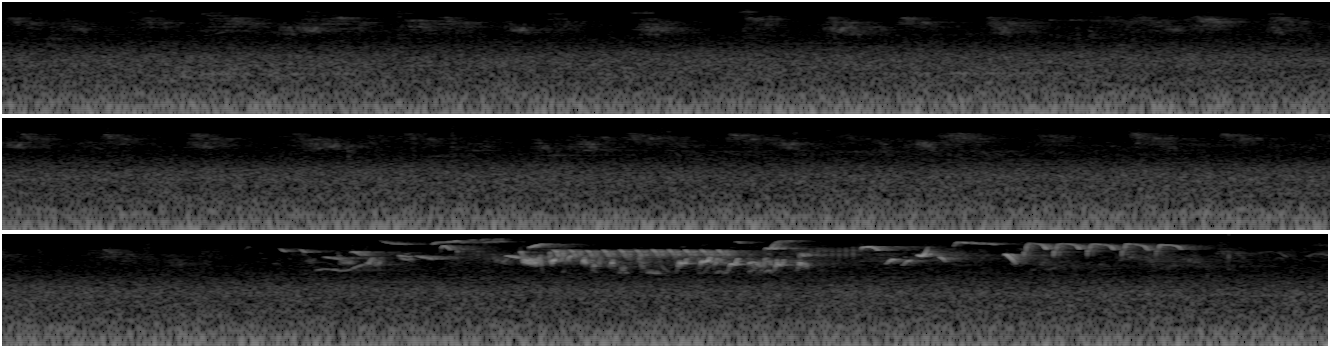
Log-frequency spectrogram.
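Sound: birds chirping and calling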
